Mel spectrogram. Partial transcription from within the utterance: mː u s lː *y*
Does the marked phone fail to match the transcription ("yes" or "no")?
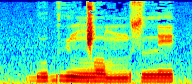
yes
